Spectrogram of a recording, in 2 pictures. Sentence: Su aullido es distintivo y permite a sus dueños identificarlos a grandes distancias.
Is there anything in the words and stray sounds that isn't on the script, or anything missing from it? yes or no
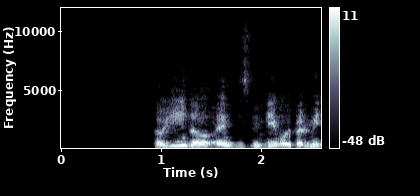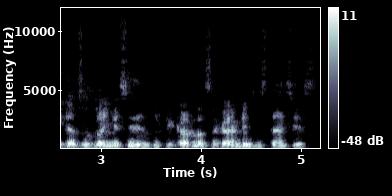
no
